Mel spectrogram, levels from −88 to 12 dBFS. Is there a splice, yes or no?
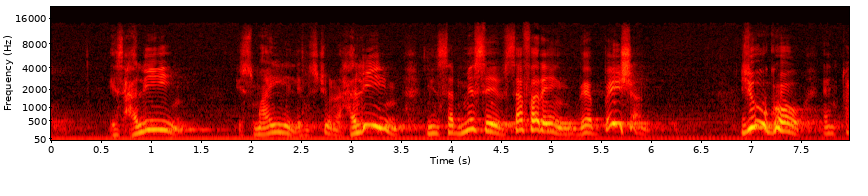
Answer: no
